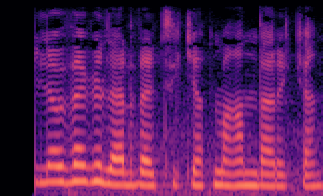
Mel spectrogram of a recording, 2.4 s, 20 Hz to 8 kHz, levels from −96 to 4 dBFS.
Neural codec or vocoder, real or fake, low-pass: none; real; 7.2 kHz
